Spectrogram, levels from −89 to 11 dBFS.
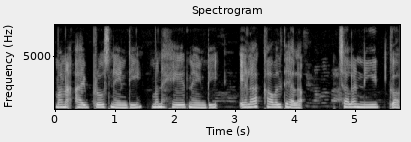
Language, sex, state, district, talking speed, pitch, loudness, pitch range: Telugu, female, Andhra Pradesh, Krishna, 165 wpm, 235 Hz, -13 LUFS, 225-255 Hz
